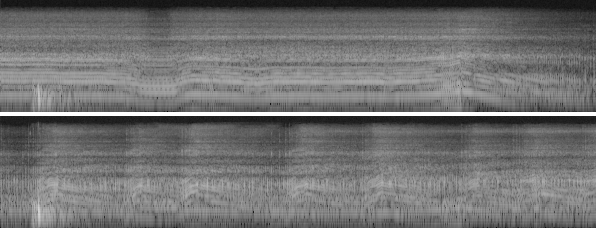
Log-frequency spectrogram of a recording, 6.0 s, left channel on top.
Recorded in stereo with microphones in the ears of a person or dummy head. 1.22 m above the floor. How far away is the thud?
About 1.4 m.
